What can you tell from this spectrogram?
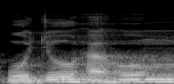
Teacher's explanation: Yadribu, jadi jangan yadribu, yadribu matabi wawu, wuju matabi wawu, hahum idhar safawi. Mim sukun bertemu wawu, jadi mimnya dibaca jelas Pak. Wujuhahum, biar terdengar jelas tahan 2 ketukan.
